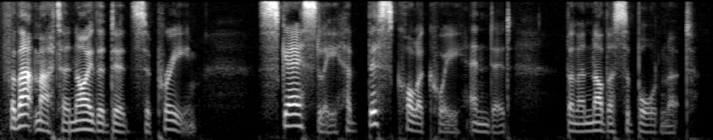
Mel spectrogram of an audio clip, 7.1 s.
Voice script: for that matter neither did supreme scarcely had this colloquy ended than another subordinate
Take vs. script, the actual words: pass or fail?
pass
